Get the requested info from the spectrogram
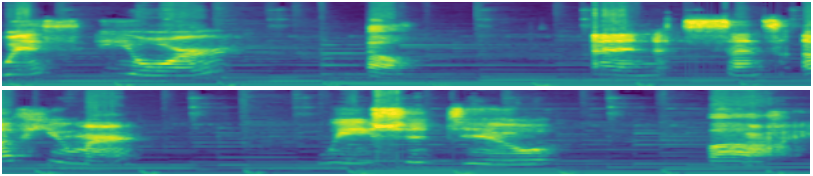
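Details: Adult woman at an aphasia recovery center who knows what she wants to say but sometimes cannot find the right word; aphasia.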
